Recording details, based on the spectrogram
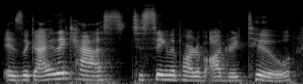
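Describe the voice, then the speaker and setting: A woman's voice: medium pitch, steady tone, normal speed. A woman co-hosting a casual podcast chat, talking at length and explaining eagerly with lots of fillers. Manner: chatty, explains at length with many likes. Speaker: podcast co-host. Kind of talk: casual chat over cocktails.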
